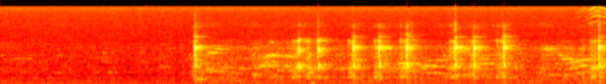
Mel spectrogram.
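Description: A run of short, light ringing clinks, a couple a second, beginning about two seconds in after a quiet start.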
